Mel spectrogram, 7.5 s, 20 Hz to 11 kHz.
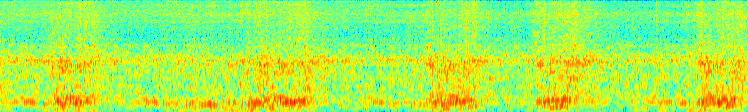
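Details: Neglected 1996 Ski-Doo Formula 3 600 triple two-stroke snowmobile, after carb cleaning, choke adjustment and carb sync, on choke; raspy engine blipped about every 1.5 seconds, picking up cleanly each time. Runs healthy.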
